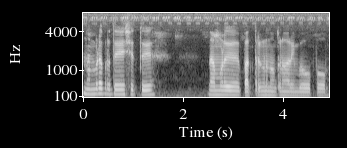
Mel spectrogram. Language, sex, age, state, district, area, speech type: Malayalam, male, 60+, Kerala, Palakkad, rural, spontaneous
